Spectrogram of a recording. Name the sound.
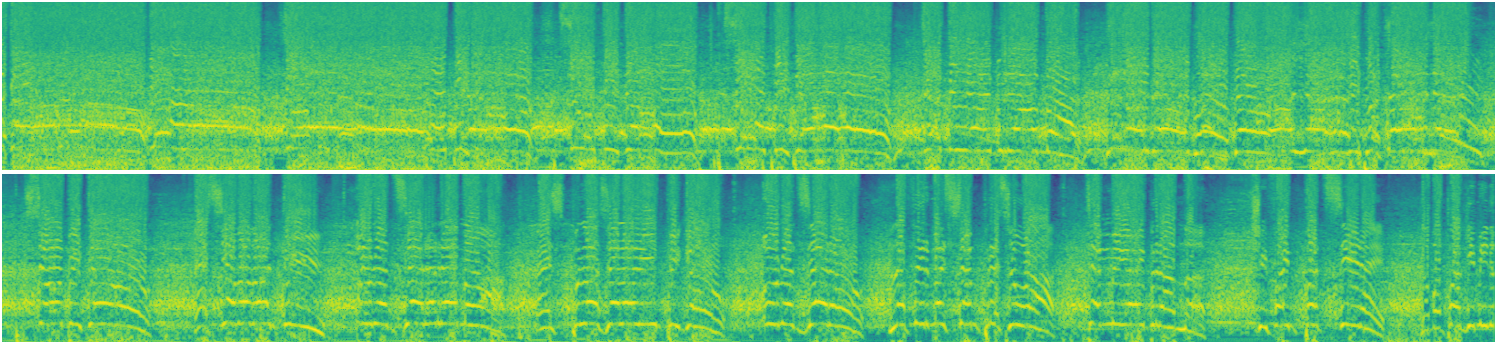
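stadium crowd roaring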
